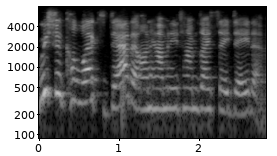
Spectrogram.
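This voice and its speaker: A woman's voice: on the high side, lively intonation, fairly quick, pushed and bright. A woman hosting a webinar over a video call, chatting casually and laughing often. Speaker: webinar host. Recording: dull lo-fi call audio.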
